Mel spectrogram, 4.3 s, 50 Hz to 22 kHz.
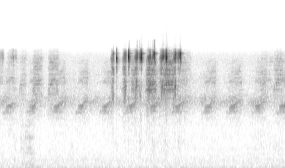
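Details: Pachytrachis gracilis singing at Vela Ucka in Croatia, July 2023: a loud burst of about ten quick raspy pulses in the middle, framed by fainter, evenly spaced soft chirps, entirely high-pitched.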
